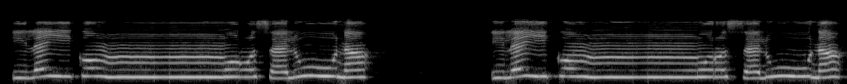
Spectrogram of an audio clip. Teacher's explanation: یہ ہے ہمارا میم ساکن کا ادغام. ٹھیک ہے, دونوں میم کو ملا دیں گے غنے کے ساتھ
